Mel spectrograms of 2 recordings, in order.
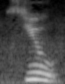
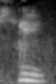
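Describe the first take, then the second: First: The syllable is said as 'syoo'. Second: The syllable is said as 'swee'. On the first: The speaker calls it right. "سيو، مش سوي" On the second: The speaker calls it wrong. "مش سوي"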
